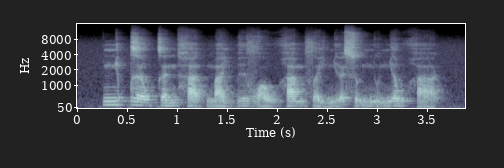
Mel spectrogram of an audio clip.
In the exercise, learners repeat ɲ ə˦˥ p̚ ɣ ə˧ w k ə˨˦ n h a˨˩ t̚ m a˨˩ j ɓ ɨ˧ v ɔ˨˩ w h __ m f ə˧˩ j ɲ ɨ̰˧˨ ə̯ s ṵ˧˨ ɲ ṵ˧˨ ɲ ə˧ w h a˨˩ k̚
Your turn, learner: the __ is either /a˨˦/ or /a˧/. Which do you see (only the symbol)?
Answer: a˧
